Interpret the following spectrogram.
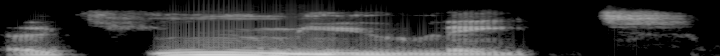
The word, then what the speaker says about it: accumulate: you got to know this letter u can sometimes sound like you not just ooh but you so i like to say when you you can sound like you so when you says you you say accumulate right that's what makes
